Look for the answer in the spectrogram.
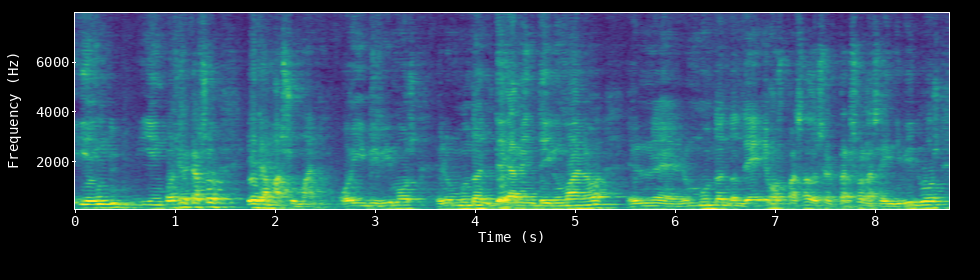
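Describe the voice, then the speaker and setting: A man's voice: mid-range voice, slight background noise. Blunt older man, in an echoey room. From Madrid. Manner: blunt, scornful and nostalgic, with frequent hesitations. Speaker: author. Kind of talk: book presentation talk. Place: bookshop event room. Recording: roomy echo from a distant mic.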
